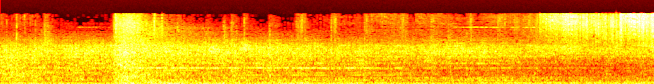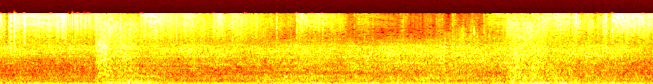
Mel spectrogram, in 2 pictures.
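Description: Light footsteps patter as a small figure runs across stone.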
